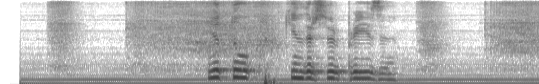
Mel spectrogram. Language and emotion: Russian, neutral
